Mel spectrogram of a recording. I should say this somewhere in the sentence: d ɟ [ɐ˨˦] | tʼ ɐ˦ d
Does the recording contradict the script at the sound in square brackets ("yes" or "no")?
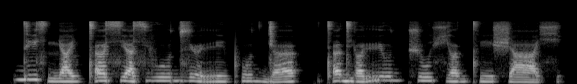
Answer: no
